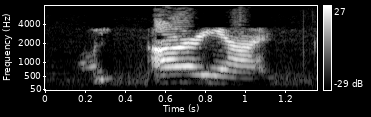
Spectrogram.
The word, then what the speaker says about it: Arian: Hello, my name is Aryan, and I think the answer is a teapot. – And this Aryan? – Aryan. – How do you spell it? A-R-Y-A-N? – A-R-I-A-N. – A-R-I-A-N.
